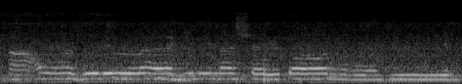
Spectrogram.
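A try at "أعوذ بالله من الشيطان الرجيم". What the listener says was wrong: Ketukannya ratakan, jangan a'udzu billah tapi a'udzu billahi minasyaitonir rajim.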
